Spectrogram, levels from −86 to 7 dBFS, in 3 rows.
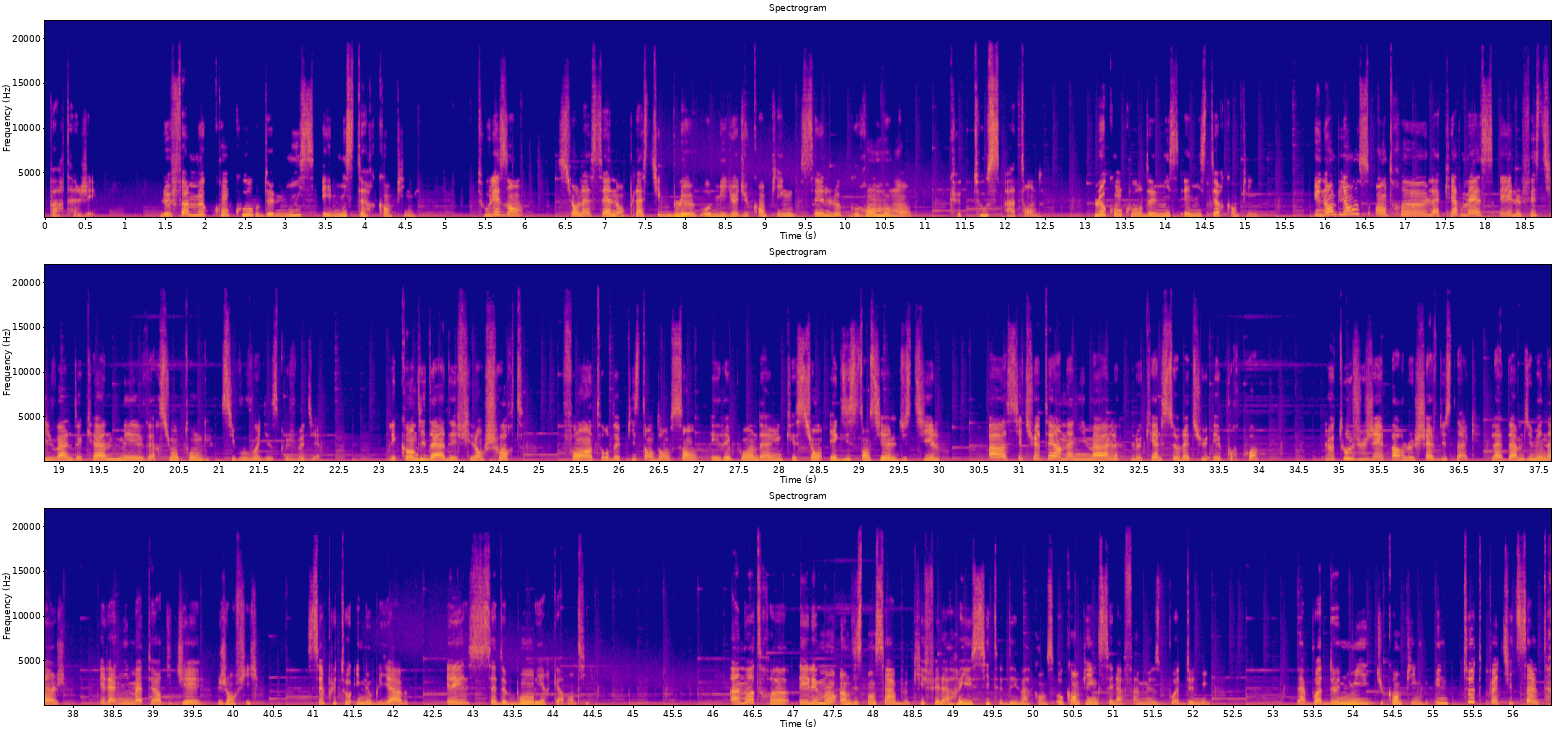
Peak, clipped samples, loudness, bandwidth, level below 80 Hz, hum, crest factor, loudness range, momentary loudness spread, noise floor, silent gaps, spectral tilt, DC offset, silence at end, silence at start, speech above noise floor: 0 dBFS; under 0.1%; -19 LUFS; 19 kHz; -40 dBFS; none; 18 dB; 3 LU; 17 LU; -41 dBFS; none; -4 dB/octave; under 0.1%; 0 s; 0 s; 23 dB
